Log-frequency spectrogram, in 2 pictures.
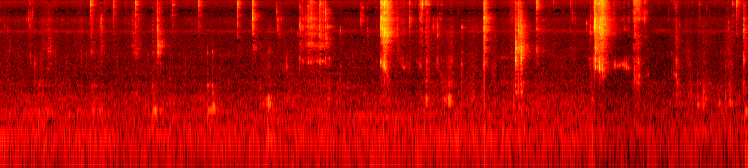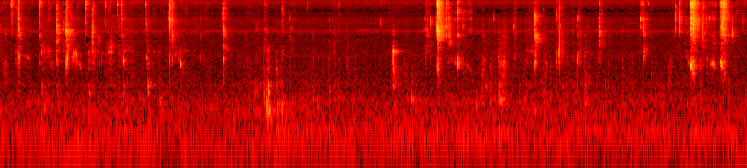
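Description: Close-miked eating: chewing and mouth sounds of rice eaten by hand, broken by sharp, irregular crunches, a few of them loud, as fried papad is bitten and chewed near the end.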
